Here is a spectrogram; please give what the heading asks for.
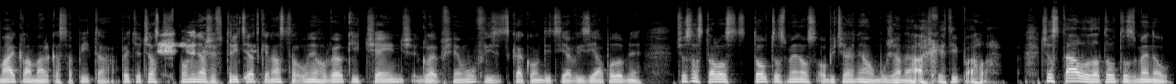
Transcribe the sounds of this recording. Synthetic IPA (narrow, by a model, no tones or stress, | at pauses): majklamaɾkasapiːt̪a̰pɛtɔt͡ʃascɔ̥spɔmiːnaʒɛft̪ɾit͡sɪat̪kɛnast̪alʔṵɲɛɦɔʋɛʎkiːt͡ʃɛjnʃɡlɛpʃɪɛmufizit͡skaːkɔnd̪iːt͡siaʋiːziaːpɔd̪ɔbɲɛ | t͡ʃɔsast̪alɔst̪ɔʊt̪ɔzmɛnɔʊzɔ̰bit͡ʃajnɛɦɔmuʒanaːɾxɛt̪ipa̰ɦla̰ | t͡ʃɔst̪aːlɔzat̪ɔʊt̪ɔzmɛnɔʊ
